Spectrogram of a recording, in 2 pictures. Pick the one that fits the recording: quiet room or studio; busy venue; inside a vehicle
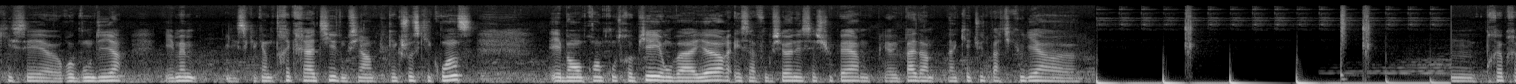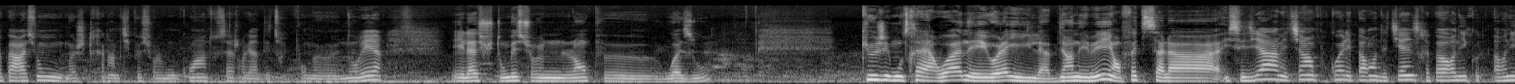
busy venue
